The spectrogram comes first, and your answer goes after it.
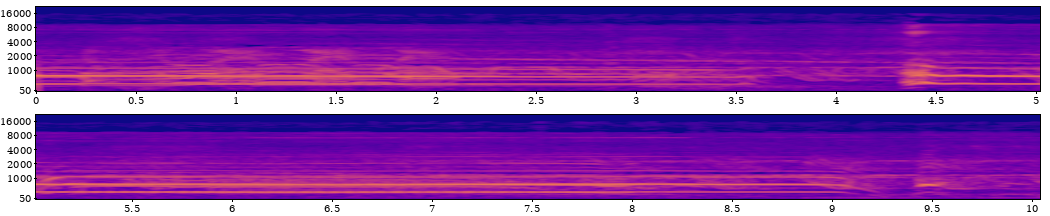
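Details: Samoyed dog howling in two long, sustained, level-pitched notes of about four seconds each. A short break separates them, and each note ends in a slight downward slide.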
